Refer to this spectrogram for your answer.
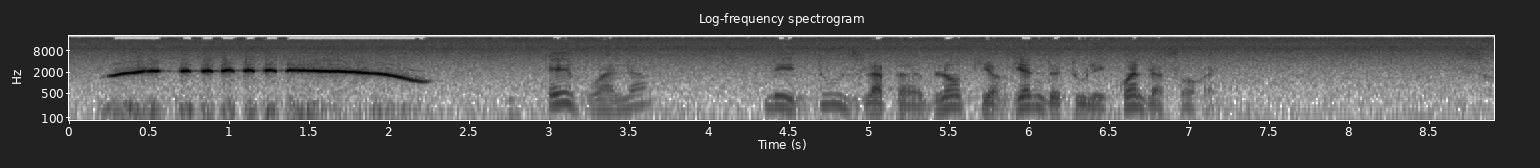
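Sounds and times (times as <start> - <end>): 
low noise: 0.0 - 8.9
silver whistle blown in a long clear high tone: 0.2 - 2.3
speech: 3.0 - 3.8, 4.4 - 7.3.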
